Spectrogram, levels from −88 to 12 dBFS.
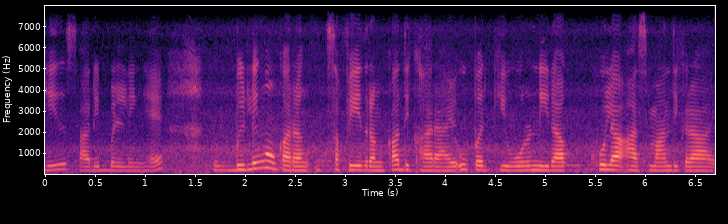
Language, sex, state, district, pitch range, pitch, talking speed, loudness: Hindi, female, Maharashtra, Aurangabad, 195-215 Hz, 200 Hz, 195 wpm, -18 LUFS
